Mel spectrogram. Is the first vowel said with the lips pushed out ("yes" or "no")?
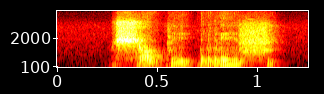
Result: yes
